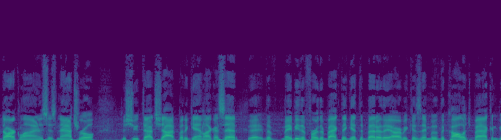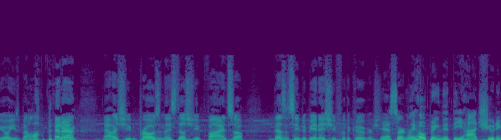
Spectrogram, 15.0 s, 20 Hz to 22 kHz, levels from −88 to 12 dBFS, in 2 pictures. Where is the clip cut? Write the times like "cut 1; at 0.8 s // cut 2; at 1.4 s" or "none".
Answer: cut 1; at 3.7 s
